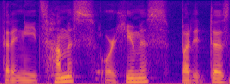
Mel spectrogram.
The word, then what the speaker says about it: humus: uh dirt very simple or humus I don't think it's pronounced hummus humus uh please don't kill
